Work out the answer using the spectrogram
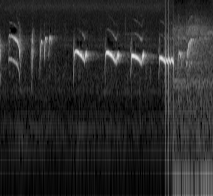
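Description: Chestnut-eared laughingthrush giving high, clear slurred whistles in a quick run of four or five similar phrases, ending in a sharp click and faint hiss.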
